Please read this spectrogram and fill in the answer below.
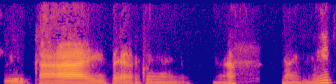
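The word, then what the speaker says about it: Türkei: Aduh, kalau gimana Kak bacanya? Turkai. Turkai, very good.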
